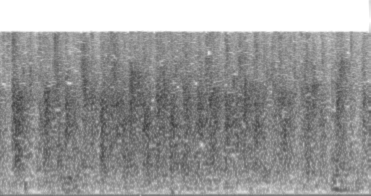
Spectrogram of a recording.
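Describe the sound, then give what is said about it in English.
Audience applause: dense, steady clapping from many hands that holds at an even, loud level throughout, with no voices standing out above it. “unfortunately, that's an applaudable event now.”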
